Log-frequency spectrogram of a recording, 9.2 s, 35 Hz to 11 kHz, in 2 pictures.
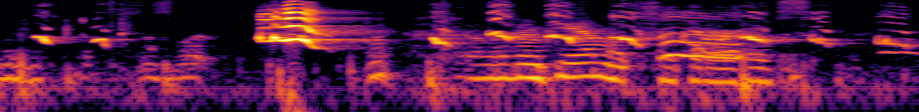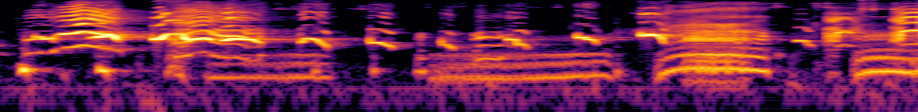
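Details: F1 Goldendoodle puppies, 25 days old, indoors at home at 11 pm, giving many short, high squeaky whines and yelps, some rising then falling, in quick irregular bursts, mixed with a person talking nearby.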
